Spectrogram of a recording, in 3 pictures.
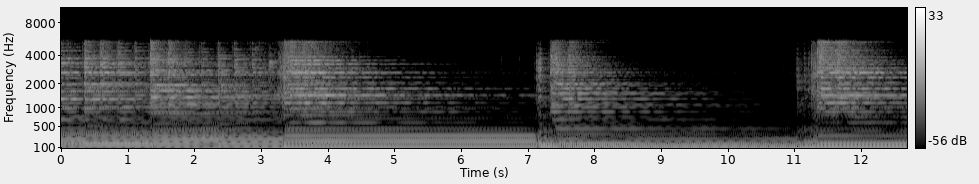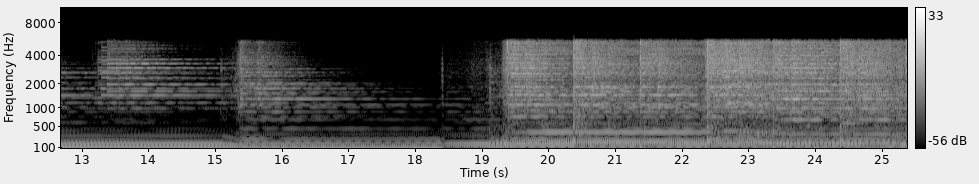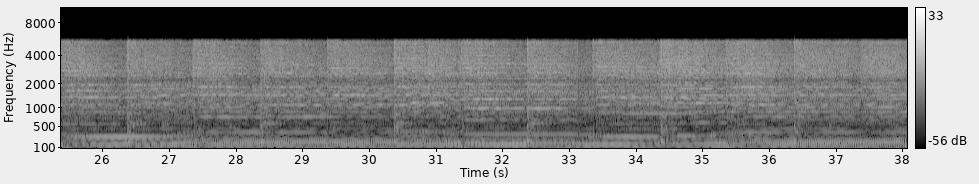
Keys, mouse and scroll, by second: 2.7 click, 7.3 click, 8.4 click, 9.4 click, 10.6 click, 11.4 click, 14.9 click, 15.7 click, 16.7 click, 17.4 click, 18.8 click, 20.7 click, 21.4 click, 24.5 click, 26.4 click, 27.0 click, 28.6 click, 29.6 click, 31.9 click.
